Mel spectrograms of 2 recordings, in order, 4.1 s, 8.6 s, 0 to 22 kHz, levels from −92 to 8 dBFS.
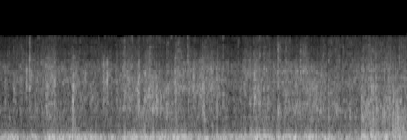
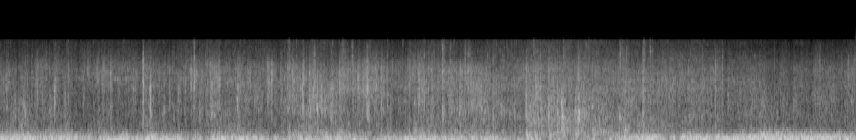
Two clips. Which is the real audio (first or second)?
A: second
